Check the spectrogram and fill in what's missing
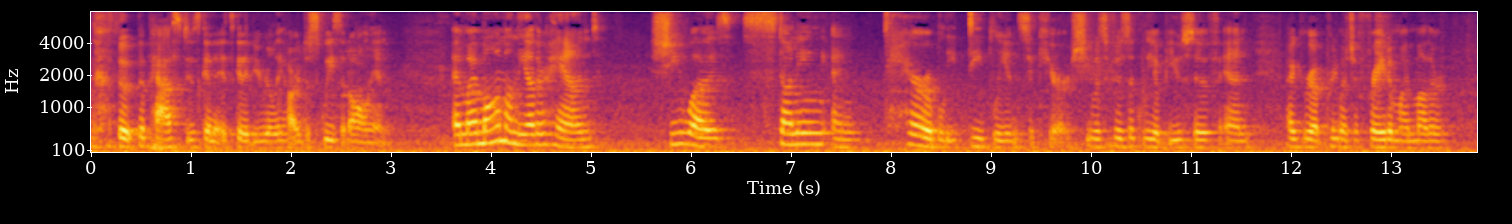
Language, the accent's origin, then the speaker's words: English; Hermosa Beach, California, United States; I grew up in Hermosa Beach, and my dad used to come up.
